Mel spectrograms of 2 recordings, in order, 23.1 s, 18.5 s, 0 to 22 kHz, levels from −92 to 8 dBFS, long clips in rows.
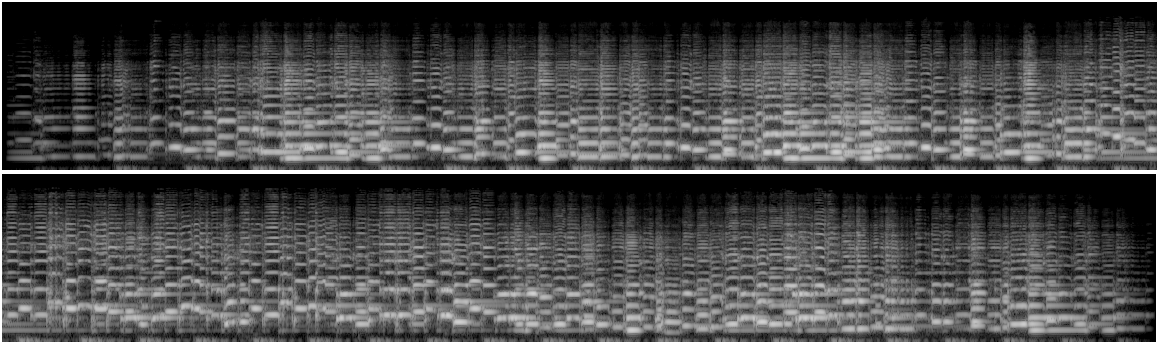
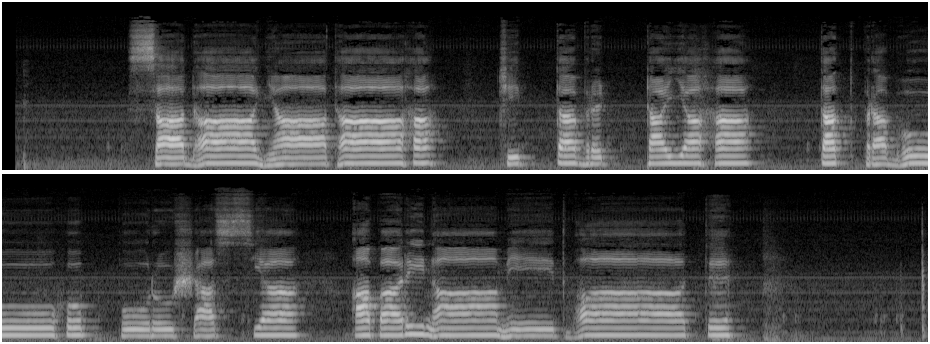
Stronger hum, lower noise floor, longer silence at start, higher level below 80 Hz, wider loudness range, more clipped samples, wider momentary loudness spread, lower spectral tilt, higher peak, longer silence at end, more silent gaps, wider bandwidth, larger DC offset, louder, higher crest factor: neither; second, -46 dBFS vs -52 dBFS; first, 0.35 s vs 0.2 s; first, -50 dBFS vs -56 dBFS; second, 3 LU vs 7 LU; neither; about the same, 10 LU vs 12 LU; second, -2 dB/octave vs -6.5 dB/octave; about the same, -4 dBFS vs -2 dBFS; first, 0.3 s vs 0.05 s; neither; about the same, 14 kHz vs 13 kHz; neither; about the same, -21 LUFS vs -21 LUFS; about the same, 18 dB vs 20 dB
